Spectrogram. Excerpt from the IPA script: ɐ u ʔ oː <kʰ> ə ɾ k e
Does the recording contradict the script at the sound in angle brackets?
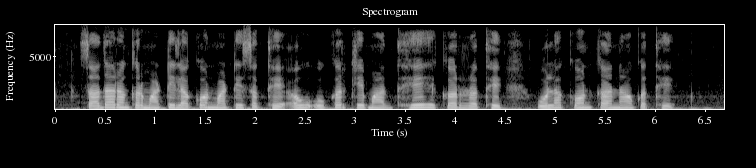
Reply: yes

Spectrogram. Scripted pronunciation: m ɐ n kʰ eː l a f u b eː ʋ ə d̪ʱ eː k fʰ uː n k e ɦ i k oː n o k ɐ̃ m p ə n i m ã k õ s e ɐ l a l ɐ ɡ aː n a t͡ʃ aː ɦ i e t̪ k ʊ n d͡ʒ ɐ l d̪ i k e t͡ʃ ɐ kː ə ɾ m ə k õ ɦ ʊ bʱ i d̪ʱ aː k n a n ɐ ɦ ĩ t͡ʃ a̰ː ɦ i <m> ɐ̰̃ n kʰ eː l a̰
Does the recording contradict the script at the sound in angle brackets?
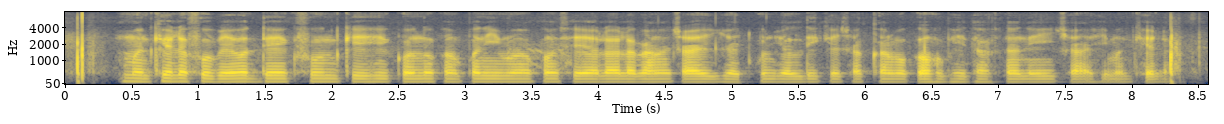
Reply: no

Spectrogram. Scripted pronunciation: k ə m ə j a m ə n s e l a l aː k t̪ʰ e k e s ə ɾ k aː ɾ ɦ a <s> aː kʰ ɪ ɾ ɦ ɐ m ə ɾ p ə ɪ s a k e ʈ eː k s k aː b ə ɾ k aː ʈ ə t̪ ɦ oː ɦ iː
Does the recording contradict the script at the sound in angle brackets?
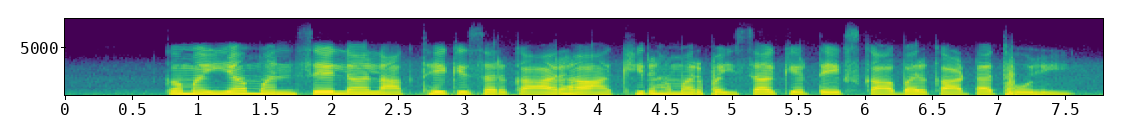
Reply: yes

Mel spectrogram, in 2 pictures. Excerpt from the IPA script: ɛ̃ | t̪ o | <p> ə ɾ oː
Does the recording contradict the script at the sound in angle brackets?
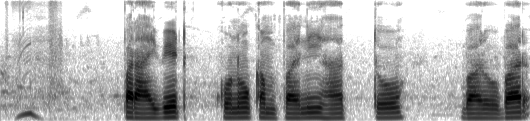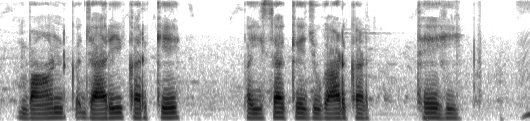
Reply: yes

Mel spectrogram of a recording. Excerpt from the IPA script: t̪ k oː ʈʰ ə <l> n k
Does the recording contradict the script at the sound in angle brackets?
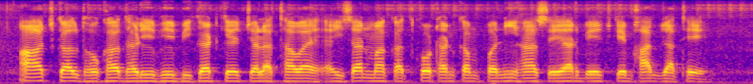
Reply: yes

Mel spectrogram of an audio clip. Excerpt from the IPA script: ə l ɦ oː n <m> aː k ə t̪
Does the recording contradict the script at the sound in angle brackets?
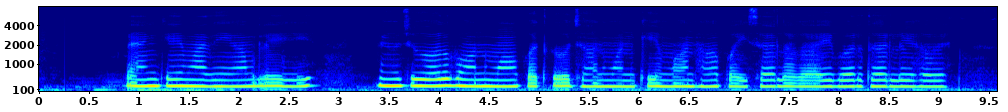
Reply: no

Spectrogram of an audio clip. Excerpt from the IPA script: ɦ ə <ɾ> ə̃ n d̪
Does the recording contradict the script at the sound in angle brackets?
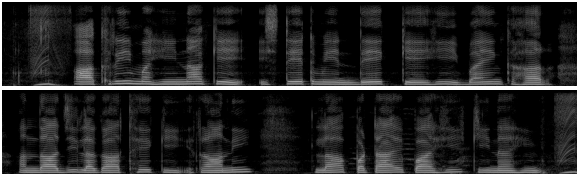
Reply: no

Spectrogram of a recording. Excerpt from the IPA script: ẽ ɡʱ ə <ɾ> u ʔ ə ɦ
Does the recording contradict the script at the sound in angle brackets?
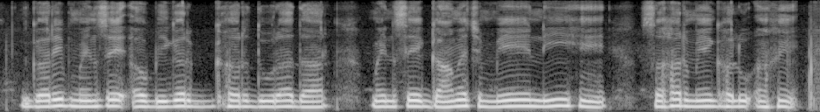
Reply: yes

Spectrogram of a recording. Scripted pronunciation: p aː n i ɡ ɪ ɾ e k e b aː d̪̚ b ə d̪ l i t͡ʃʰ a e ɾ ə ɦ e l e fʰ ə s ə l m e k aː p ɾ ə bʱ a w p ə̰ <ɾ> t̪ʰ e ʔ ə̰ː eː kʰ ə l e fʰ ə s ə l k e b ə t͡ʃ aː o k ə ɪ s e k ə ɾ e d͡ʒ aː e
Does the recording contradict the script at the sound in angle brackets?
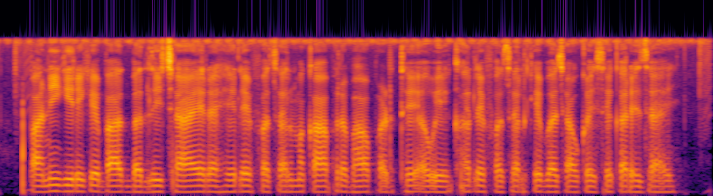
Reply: yes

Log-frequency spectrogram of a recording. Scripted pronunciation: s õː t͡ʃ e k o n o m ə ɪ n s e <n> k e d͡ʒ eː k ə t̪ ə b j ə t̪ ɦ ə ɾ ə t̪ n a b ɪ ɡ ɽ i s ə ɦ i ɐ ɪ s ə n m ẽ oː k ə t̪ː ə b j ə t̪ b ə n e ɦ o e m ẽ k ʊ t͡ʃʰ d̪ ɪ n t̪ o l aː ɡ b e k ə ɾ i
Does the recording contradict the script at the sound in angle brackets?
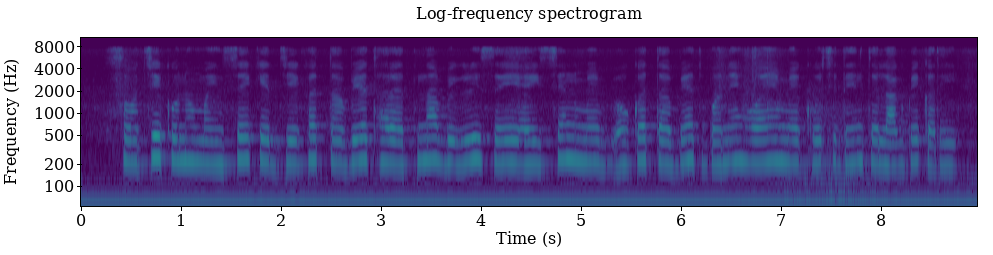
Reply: yes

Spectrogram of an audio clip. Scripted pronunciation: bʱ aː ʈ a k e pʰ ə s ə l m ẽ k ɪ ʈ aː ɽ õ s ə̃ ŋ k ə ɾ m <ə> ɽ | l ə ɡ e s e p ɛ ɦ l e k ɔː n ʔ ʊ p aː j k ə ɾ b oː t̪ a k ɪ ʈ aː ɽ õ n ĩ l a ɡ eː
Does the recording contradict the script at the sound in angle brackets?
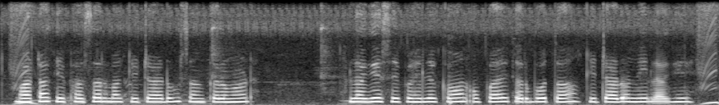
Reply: no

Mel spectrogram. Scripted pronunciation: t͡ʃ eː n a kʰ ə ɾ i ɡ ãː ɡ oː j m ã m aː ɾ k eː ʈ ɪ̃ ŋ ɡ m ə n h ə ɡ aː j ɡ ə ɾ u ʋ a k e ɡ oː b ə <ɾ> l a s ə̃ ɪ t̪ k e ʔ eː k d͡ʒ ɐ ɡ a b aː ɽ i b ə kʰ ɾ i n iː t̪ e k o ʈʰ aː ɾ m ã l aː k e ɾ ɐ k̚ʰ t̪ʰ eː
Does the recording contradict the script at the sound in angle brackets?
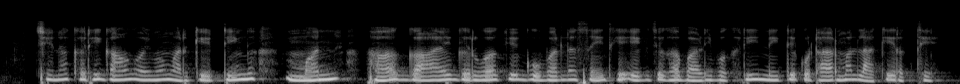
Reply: no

